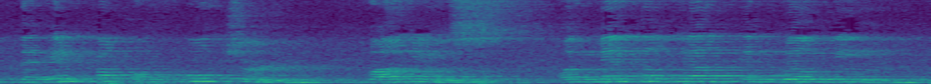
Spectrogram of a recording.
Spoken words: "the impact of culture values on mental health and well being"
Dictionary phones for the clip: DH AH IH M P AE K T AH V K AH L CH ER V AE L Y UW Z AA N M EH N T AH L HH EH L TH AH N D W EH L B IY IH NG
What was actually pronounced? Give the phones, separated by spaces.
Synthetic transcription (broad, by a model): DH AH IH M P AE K T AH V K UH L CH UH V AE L Y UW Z AA N M EH N T AH L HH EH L T AH N D W EH L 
